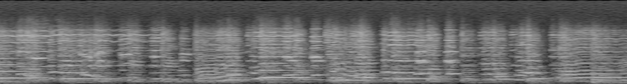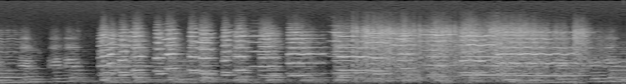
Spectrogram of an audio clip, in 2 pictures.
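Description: Orchestral cartoon score with brass and strings playing a busy, bouncing tune, with a quick run of short, detached notes in the middle.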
